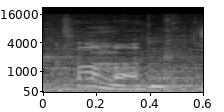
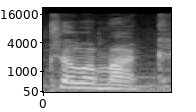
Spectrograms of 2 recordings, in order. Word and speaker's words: Tillamook: Tillamook. Tillamook, she says.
